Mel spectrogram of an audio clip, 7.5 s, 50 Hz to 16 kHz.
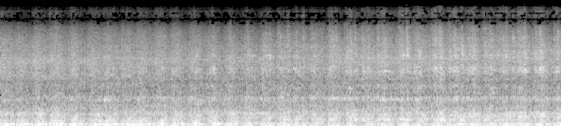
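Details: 6.0 Chevrolet Silverado SS with Brian Tooley Racing Stage 4 truck cam, started the next day after the tune was sorted: deep steady loping idle with even rumble and no knock or tick; healthy cammed idle.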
